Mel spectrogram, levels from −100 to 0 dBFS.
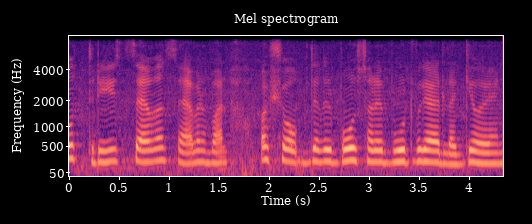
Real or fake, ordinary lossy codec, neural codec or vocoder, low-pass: fake; none; codec, 16 kHz, 4 kbps, FunCodec, trained on LibriTTS, 50 frames a second; 7.2 kHz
